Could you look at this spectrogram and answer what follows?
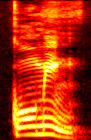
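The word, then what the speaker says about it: combing: कोमिंग को मिंग। ऐसे बोलना है। ठीक है? बी हमेशा साइलेंट होता है। स्पेलिंग में आता है। लेकिन बोलते वक्त उच्चारण में नहीं आता।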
